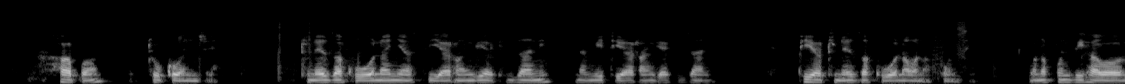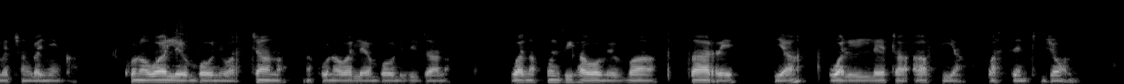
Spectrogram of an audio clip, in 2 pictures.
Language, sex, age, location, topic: Swahili, male, 18-24, Nairobi, education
